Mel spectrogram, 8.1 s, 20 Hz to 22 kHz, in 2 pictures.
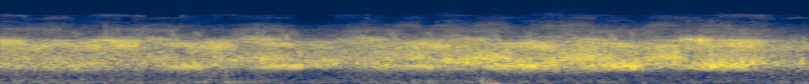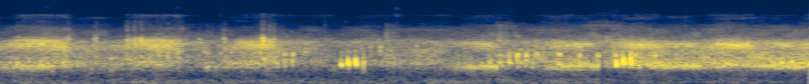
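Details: Dense frog chorus from lotus rice paddies along a rural road in Echizen, Fukui, Japan, recorded 12 June 2021; tree frogs, Daruma pond frogs, wrinkled frogs and green tree frogs, as a steady buzzing wall of croaks with occasional brighter notes.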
